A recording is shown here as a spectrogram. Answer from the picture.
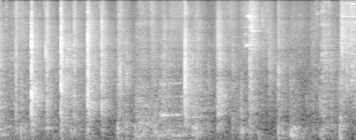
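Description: Quick running footsteps on a hard tiled floor, a string of irregular taps several times a second.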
